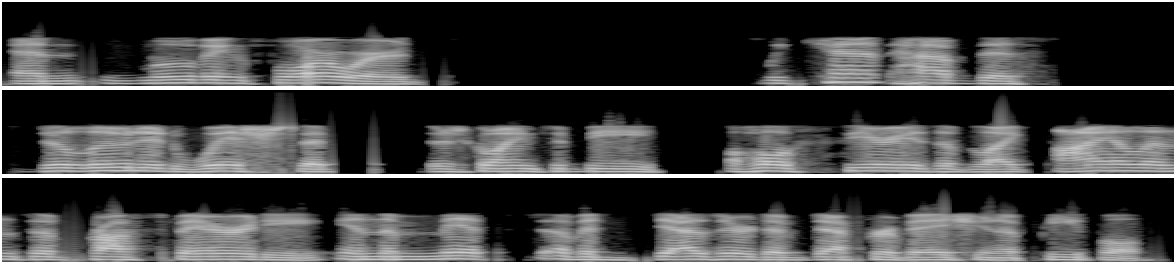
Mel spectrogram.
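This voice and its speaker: A man's voice: mid-range voice, measured pace. American man on a tinny call line. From United States. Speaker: author guest. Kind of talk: earnest interview discussion. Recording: dry, tinny phone-like call audio.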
